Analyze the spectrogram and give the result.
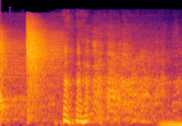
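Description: A single loud, sharp whip crack snaps out near the start, followed by a brief burst of chuckling voices and a low rumble at the end.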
